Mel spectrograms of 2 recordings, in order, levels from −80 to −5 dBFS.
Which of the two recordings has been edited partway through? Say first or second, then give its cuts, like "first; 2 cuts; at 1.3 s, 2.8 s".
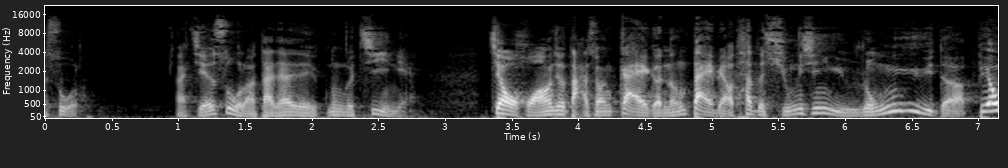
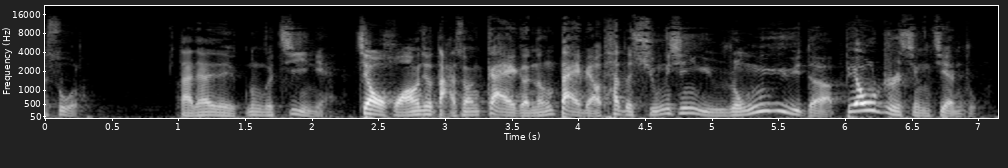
second; 2 cuts; at 1.0 s, 2.2 s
